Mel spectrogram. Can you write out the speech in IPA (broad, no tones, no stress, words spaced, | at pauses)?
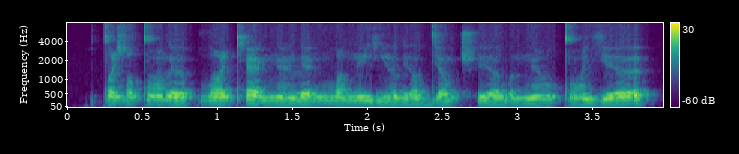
tˤʌʑɪtˤɛ̃lɜp ðˤɛ cʰæŋæ̃lɛŋ ðˤʌnĩ ʑĩɐ̯lilˠ dʲælˠʈ͡ʂʰɪɐ̯ wʌŋæ̃ tˤæ̃zʲɜ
